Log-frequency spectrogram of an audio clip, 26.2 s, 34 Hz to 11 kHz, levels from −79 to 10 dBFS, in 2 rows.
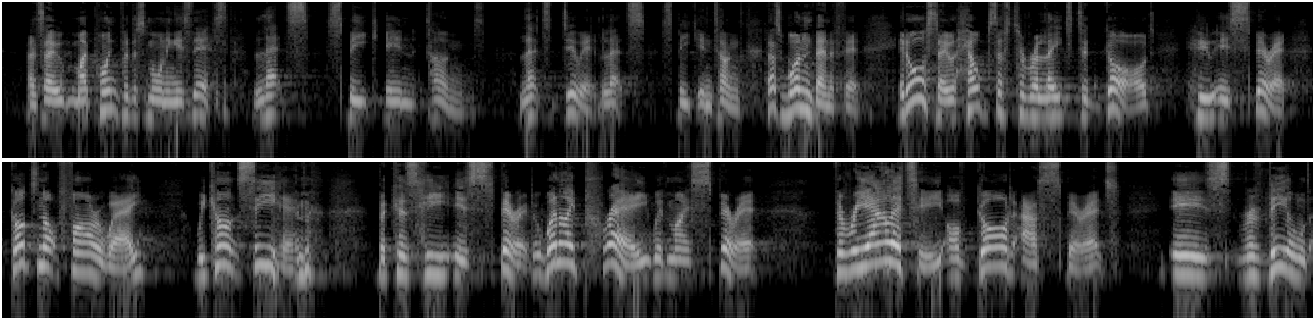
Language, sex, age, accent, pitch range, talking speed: English, male, 30-49, British, 150-210 Hz, 140 wpm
